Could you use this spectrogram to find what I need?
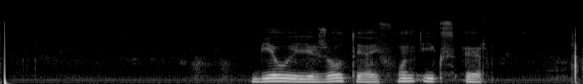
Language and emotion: Russian, neutral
